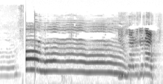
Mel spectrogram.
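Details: Siberian Husky kept as a pet, acting dramatic: one long sustained tonal howl holding steady, slowly sliding lower toward the end and breaking into a rougher wavering note, after a short quiet intro.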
